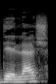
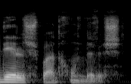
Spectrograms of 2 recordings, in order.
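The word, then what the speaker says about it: دلش: He says: "Bedān khooy-e bad jān-e shirin bedād Nabood as jahān yek rooz delsh shād" The correct pronounciation is 'delash'. However, for the sake of rhythm it's read 'delsh'.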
